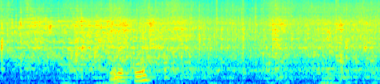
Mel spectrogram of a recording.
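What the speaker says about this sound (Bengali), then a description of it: "এখন আমি এক এক করে দিয়ে দিচ্ছি মশলা।" A ground paste of tomato, green chilli, ginger and garlic frying in a pan, giving a loud, steady hiss that runs throughout, with a brief spoken word partway through.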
